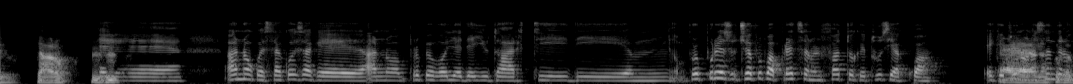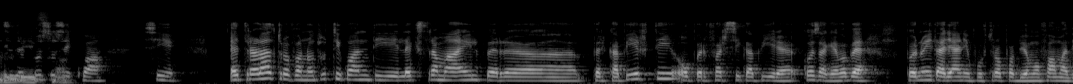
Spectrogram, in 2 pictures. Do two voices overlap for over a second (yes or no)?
yes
